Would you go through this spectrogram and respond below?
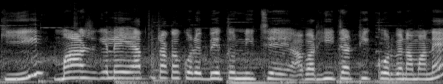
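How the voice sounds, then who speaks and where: A woman playing a poor, exasperated village mother in an animated story, speaking earnestly. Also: high-pitched, a little fast, faint music behind, close to an everyday voice.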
